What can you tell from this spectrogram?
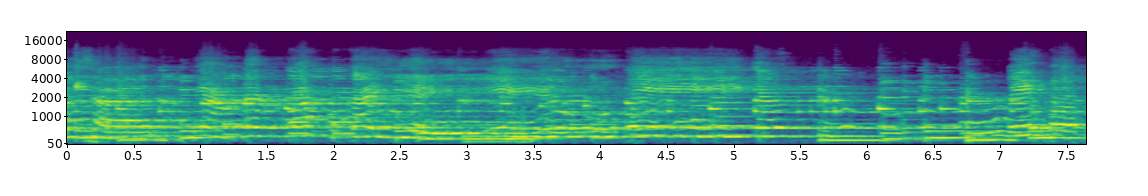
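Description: A man singing a Vietnamese cải lương melody with a wavering, ornamented voice through a microphone and PA, over live đờn ca tài tử accompaniment on plucked strings.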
